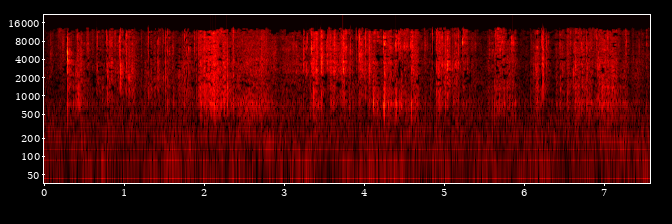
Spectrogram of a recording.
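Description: Handfuls of thin, dry orange soap flakes are crushed and crumbled between the fingers of both hands. The result is a dense, bright crinkling crunch of many tiny crackles that swell and fade in waves, with almost no low end and no ring after each crackle.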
